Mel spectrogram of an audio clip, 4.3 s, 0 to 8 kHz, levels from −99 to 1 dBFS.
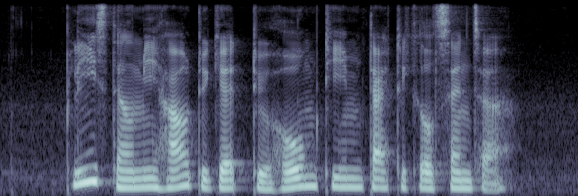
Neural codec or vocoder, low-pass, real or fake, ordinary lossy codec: none; 7.2 kHz; real; none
